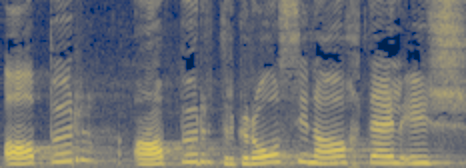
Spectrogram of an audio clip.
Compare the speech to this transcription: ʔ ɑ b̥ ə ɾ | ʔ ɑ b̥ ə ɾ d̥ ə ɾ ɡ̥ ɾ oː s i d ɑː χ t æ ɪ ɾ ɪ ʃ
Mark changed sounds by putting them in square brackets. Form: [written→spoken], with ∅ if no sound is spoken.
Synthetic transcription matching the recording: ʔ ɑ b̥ ə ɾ | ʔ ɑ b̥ ə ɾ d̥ ə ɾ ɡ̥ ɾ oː s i [d→n] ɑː χ t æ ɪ [ɾ→l] ɪ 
